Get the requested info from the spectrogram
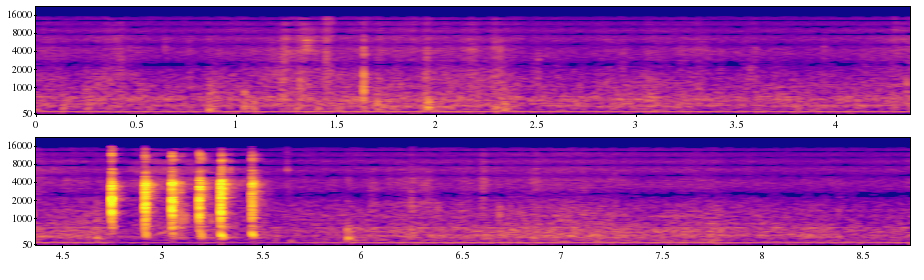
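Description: Cane Corso puppy tugging and dragging a plush toy across carpet: soft rustling and scattered small ticks, with a quick run of about seven sharp clicks a little past halfway.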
